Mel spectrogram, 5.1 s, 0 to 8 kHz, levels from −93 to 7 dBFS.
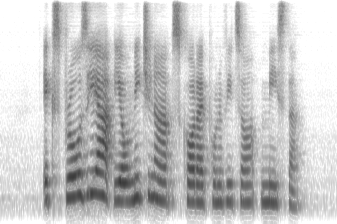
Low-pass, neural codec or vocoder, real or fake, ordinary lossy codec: none; codec, 16 kHz, 0.2 kbps, FocalCodec; fake; none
